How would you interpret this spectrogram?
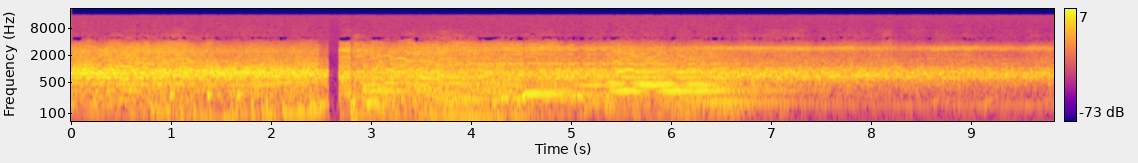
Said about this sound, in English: So whenever people are shouting hallelujah, demons run away. Let me hear somebody shout hallelujah.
